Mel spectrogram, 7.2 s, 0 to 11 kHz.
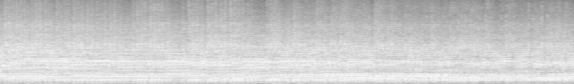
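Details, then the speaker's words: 1940s (about 1946) two-stroke rototiller on its first run after years in storage: loud, raspy buzz held at one fixed speed because the throttle cable is broken; kill switch doesn't work, muffler very loud. "throttle cables broke can't throttle it up or down kill switch doesn't work choke her out she's just as good muffler yeah she's loud I mean loud my ears are still ringing"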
